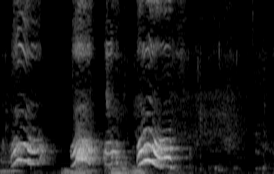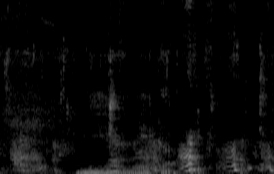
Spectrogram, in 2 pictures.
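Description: Newborn Rhodesian Ridgeback puppy giving three short, high, wavering squeals in the first two seconds while the adult dog licks it, followed by quieter licking sounds.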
